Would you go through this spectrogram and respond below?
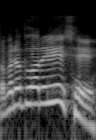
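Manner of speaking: yelling. Speaker checking invited players, asking where one of them is, yelling. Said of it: "forgive me for my yelling".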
